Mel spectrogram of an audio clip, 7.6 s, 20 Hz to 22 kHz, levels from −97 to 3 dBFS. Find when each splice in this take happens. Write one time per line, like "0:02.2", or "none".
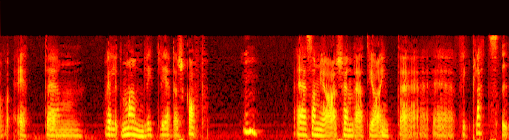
none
